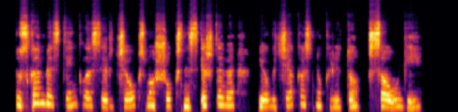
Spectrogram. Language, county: Lithuanian, Vilnius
